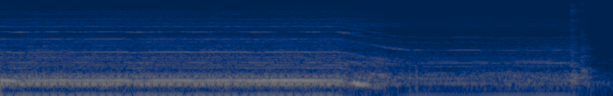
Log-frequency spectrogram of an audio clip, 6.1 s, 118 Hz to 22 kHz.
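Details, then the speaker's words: Chamberlain B4603T belt-drive garage door opener, about two years old, on an 18x7 CHI 2147 door, running with the door disconnected after lube and tune: steady hum with a high whine that drops and fades as it slows, noisy as the Craftsman it replaced; normal. "yeah so I mean it's pretty noisy it's well it's no quieter than the Craftsman it replaced"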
